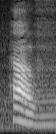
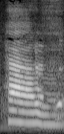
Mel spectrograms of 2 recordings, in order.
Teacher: Make sure all the way to the closure here, the lower lip against the upper teeth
